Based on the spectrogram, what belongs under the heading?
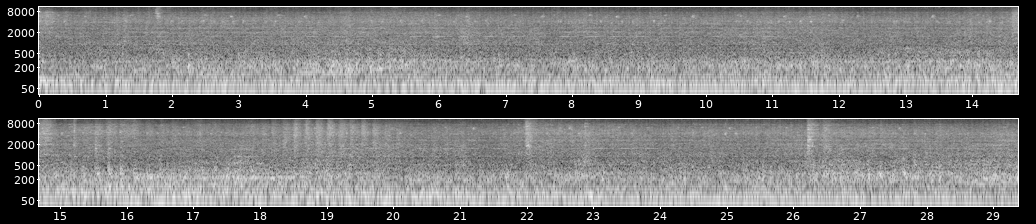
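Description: Intermodal freight train's container and trailer cars rolling past: a steady rumble and rattle of steel wheels on rail, with a few sharp knocks along the way.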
